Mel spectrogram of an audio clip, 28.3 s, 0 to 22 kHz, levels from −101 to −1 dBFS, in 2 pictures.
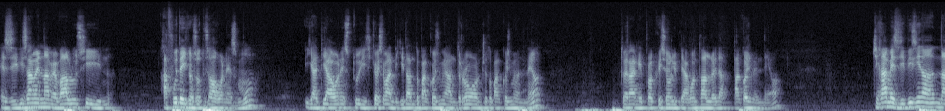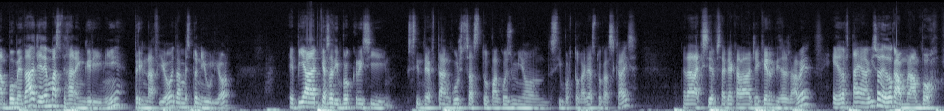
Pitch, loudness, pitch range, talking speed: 125 Hz, -25 LUFS, 115-140 Hz, 165 wpm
